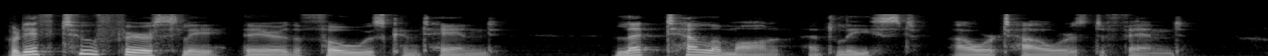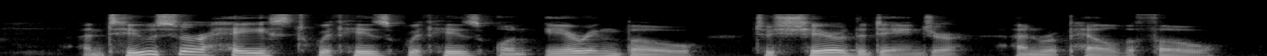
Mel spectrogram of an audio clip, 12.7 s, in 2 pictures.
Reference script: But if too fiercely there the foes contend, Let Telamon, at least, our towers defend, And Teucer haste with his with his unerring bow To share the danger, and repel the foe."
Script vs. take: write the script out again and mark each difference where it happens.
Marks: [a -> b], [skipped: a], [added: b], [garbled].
But if too fiercely there the foes contend, Let Telamon, at least, our towers defend, And Teucer haste with his with his unerring bow To share the danger, and repel the foe."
